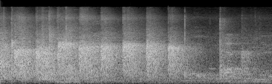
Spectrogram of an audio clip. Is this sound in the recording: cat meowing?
no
